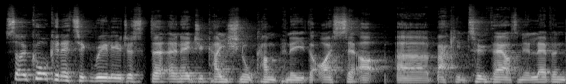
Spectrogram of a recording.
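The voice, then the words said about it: British accent. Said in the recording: “when I heard the accent, I was going to say Texas, maybe Louisiana, something like that... as soon as you guys start talking with the accent, you get like 10 or 15 IQ points added on. You just sound smarter.”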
